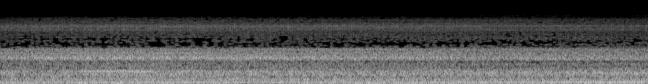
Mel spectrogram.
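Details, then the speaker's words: 1999 Acura TL idling after power steering pump replacement, flush and air bleeding: a steady, even idle with no whine or groan, and no fluid bubbles. The old pump was noisy; the new one runs quiet and smooth. "Okay, I'm just gonna start it, and then we're gonna listen to it to see if it's making noise like the other one. You hear that? Clean, smooth."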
